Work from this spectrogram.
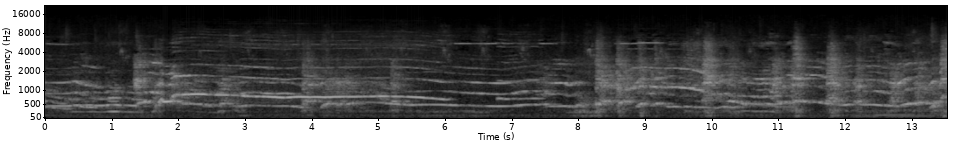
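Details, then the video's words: Howling chorus as Hailey, a pet dog, joins recorded huskies: sustained, quavering howls layered in several pitches, each lasting a few seconds, rising and falling, with short yips near the end. "Hailey Howls to YouTube"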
